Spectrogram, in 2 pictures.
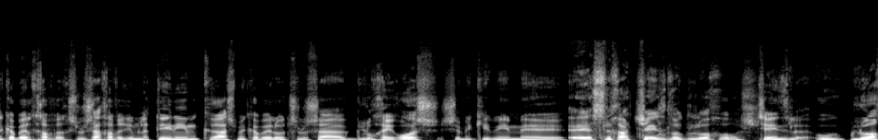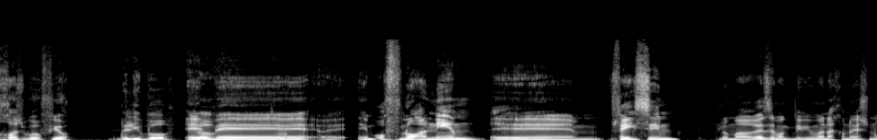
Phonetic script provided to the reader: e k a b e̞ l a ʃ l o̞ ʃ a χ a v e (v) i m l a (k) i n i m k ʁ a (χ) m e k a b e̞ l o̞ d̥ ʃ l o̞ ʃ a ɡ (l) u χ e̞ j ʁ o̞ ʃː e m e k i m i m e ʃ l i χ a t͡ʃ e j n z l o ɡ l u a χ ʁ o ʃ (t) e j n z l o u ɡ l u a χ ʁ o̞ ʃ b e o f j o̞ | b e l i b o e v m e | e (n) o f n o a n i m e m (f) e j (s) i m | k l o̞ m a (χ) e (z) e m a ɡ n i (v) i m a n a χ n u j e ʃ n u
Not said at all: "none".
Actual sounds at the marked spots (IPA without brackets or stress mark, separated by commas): ʁ, t, ʃ, l, t͡ʃ, m, f, s, ʁ, z, v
